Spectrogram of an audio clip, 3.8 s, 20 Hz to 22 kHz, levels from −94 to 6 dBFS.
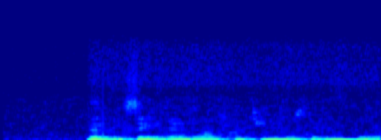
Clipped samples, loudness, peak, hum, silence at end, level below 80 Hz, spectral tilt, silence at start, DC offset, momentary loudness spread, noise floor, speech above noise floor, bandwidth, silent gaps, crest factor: under 0.1%; -52 LUFS; -36 dBFS; none; 0 s; -80 dBFS; -8 dB/octave; 0.85 s; under 0.1%; 6 LU; -80 dBFS; 29 dB; 16 kHz; none; 16 dB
